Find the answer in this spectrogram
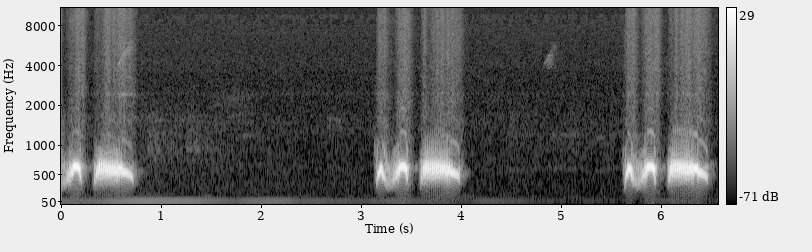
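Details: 'Giọng thổ' cooing from a decoy spotted dove in 'thúc gù' fashion: three evenly spaced phrases, each a quick double coo followed by a longer, deep, sliding coo.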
